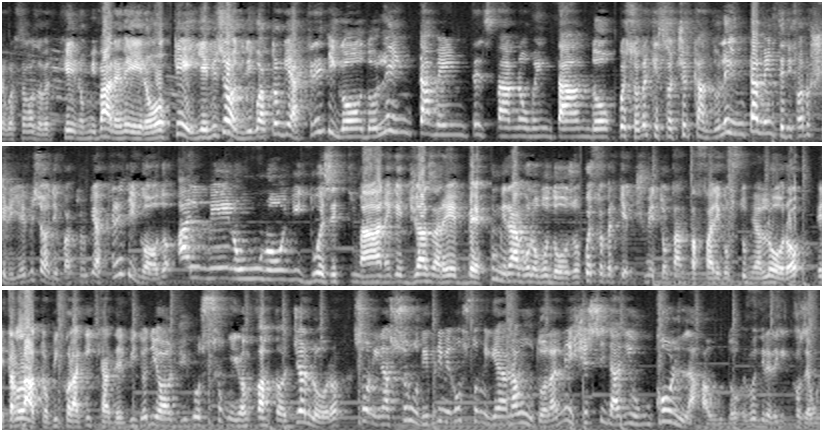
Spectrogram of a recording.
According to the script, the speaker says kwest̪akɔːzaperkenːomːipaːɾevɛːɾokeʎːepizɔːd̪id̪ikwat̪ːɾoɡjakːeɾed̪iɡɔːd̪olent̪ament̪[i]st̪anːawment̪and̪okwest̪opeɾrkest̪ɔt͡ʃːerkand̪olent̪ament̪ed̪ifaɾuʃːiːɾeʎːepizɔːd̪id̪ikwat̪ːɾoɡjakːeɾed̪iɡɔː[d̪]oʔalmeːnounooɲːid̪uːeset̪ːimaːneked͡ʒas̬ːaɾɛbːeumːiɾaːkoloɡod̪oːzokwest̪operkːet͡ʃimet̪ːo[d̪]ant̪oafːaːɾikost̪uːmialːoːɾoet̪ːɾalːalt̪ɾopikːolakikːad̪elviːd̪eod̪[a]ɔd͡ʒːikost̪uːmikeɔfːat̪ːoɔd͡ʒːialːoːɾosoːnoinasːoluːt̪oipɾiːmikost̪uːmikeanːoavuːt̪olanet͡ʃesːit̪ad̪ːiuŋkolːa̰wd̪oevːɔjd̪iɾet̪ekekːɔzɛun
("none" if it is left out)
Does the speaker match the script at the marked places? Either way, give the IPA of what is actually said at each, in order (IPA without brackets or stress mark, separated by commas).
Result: e, d̪, t̪, i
